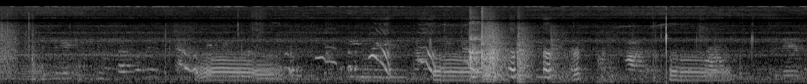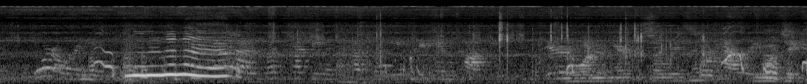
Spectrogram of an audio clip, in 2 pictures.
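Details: A litter of young puppies whining: many overlapping high, wavering whimpers and short yips, one longer rising-falling whine standing out, with a person talking softly to them throughout.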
